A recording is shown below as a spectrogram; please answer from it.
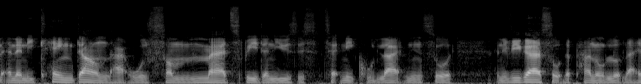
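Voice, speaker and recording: Low-voiced excitable man. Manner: rambling, excitable, many fillers and laughs. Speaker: manga reviewer. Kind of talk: casual chapter recap.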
